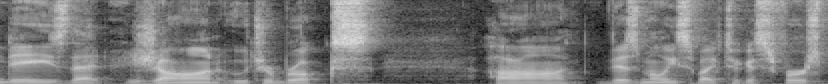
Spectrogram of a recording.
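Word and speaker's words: Cian Uijtdebroeks: So Fab saying it's pronounced Kian Uterbrooks. UI is an ow sound in the Netherlands. Don't ask me why they pronounce their vowels this way.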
